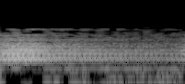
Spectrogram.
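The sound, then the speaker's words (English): A car with only one man in it hums steadily, a low droning rumble that eases off slightly as the vehicle moves along. No voices are heard. “Here comes a car with only one guy in it.”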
